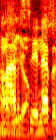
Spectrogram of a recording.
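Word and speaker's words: Marcella: Marcela se escribe Marcelia. Marcela, pero claro, se dice Marcela.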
